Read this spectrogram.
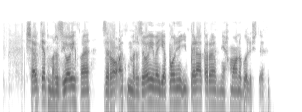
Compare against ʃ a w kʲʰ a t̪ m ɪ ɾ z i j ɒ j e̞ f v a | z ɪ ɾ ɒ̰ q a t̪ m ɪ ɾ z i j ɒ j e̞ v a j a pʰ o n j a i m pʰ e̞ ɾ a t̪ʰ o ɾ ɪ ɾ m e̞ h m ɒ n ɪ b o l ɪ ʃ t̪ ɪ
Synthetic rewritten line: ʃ a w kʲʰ a t̪ m ɪ ɾ z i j ɒ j e̞ f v a | z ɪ ɾ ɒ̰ ʔ a t̪ m ɪ ɾ z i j ɒ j e̞ v a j a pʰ o n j a i m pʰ e̞ ɾ a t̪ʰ o ɾ ɪ m e̞ h m ɒ n ɪ b o l ɪ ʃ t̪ ɪ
